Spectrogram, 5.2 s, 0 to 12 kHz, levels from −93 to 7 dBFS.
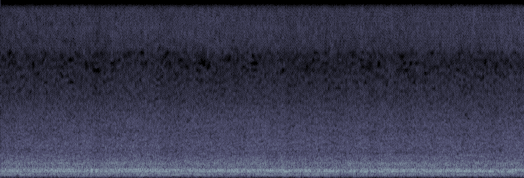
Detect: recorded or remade remade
